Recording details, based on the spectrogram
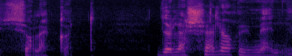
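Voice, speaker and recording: Noticeable background noise sits under a voice whose pitch varies in an ordinary way. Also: woman. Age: 70s. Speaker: local resident. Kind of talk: interview.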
